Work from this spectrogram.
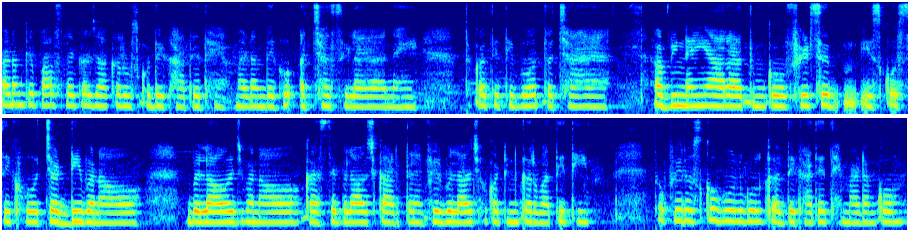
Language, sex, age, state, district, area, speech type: Hindi, female, 18-30, Uttar Pradesh, Ghazipur, urban, spontaneous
